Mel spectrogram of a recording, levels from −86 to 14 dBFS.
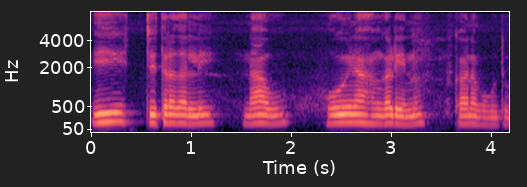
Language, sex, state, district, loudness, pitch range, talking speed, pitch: Kannada, male, Karnataka, Koppal, -17 LUFS, 150-160 Hz, 85 wpm, 155 Hz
